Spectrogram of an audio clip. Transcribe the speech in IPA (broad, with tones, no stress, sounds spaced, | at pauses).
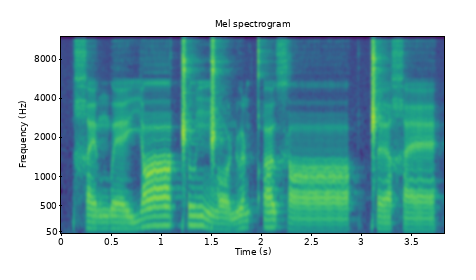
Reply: χ ɛ˩ ŋʷ ɛː˩ j ɑː˥ ǁ ʊ˥ ŋ͡ǁ ɔ˩ ɳ ʊ˥ ɳ qʼ ʊ˥ x ɑː˩ | ǁ ɜ˩ χ æ˩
